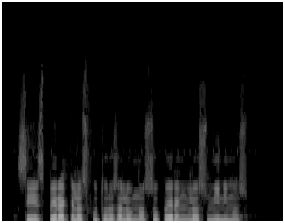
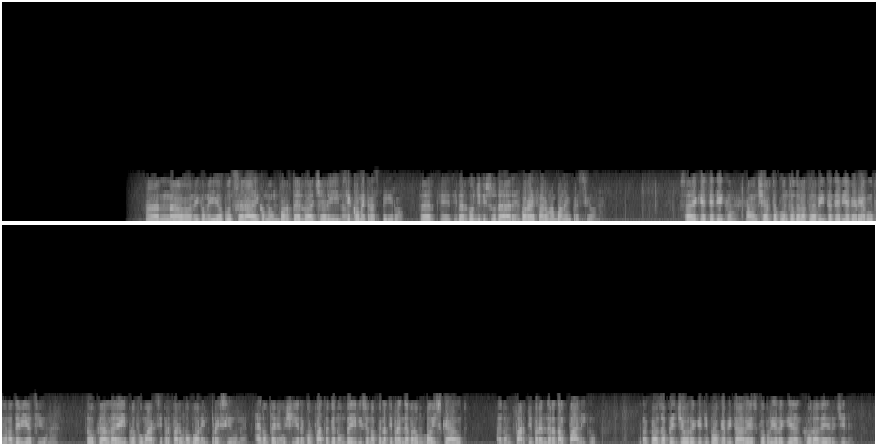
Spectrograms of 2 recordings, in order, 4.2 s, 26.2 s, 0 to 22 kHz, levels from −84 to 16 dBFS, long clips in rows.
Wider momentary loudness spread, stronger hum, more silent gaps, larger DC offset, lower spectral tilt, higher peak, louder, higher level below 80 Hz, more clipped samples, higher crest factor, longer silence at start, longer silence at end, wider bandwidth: first, 11 LU vs 8 LU; neither; first, 0.66-0.71 s vs none; neither; second, -4.5 dB/octave vs -6.5 dB/octave; second, -10 dBFS vs -4 dBFS; second, -30 LUFS vs -19 LUFS; second, -78 dBFS vs -48 dBFS; neither; first, 22 dB vs 16 dB; second, 0.25 s vs 2.15 s; first, 0.6 s vs 0 s; first, 15 kHz vs 5.2 kHz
